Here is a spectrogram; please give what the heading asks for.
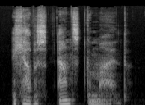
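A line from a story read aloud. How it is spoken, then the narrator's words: Soft-spoken. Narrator (German): sagte er leise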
